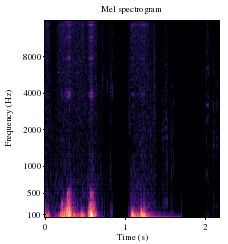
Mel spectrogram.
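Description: A few dull, low thumps within the first second and a half, the second one doubled.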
